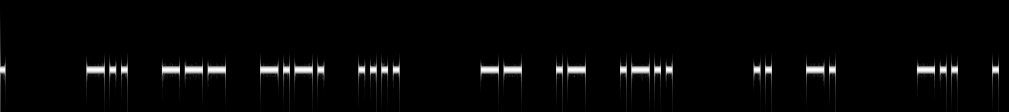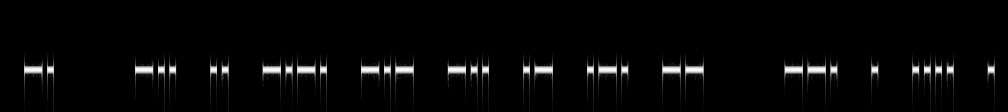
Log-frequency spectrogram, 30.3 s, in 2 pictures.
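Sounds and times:
CW Morse code beeps: 1.3s - 4.8s, 5.5s - 5.9s, 7.2s - 7.8s, 8.4s - 10.1s, 11.3s - 12.6s, 13.8s - 14.4s, 15.5s - 16.0s, 17.2s - 22.4s, 23.0s - 23.4s, 24.0s - 25.8s, 26.9s - 30.1s.

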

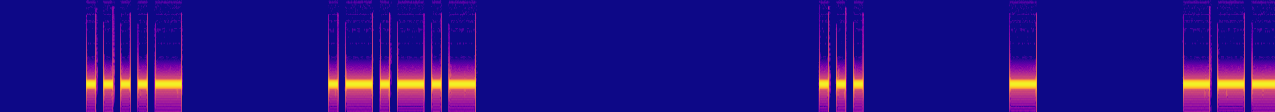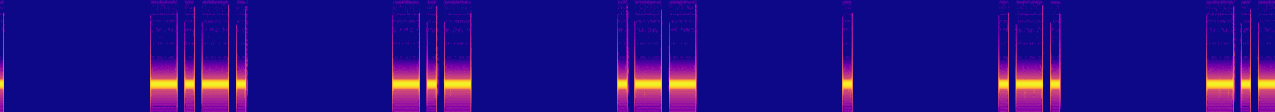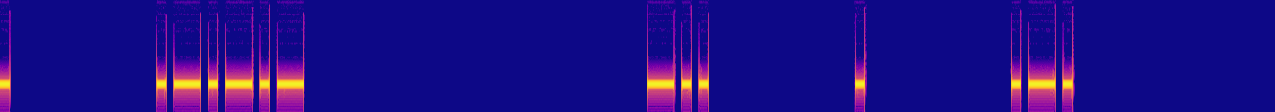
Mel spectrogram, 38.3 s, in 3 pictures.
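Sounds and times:
Morse code course tones: 0.9s - 1.8s, 3.3s - 4.8s, 8.2s - 8.7s, 11.8s - 12.8s, 14.4s - 15.2s, 16.7s - 17.5s, 19.0s - 19.8s, 22.8s - 23.4s, 24.8s - 25.6s, 27.1s - 28.6s, 32.0s - 32.6s, 35.6s - 36.3s.

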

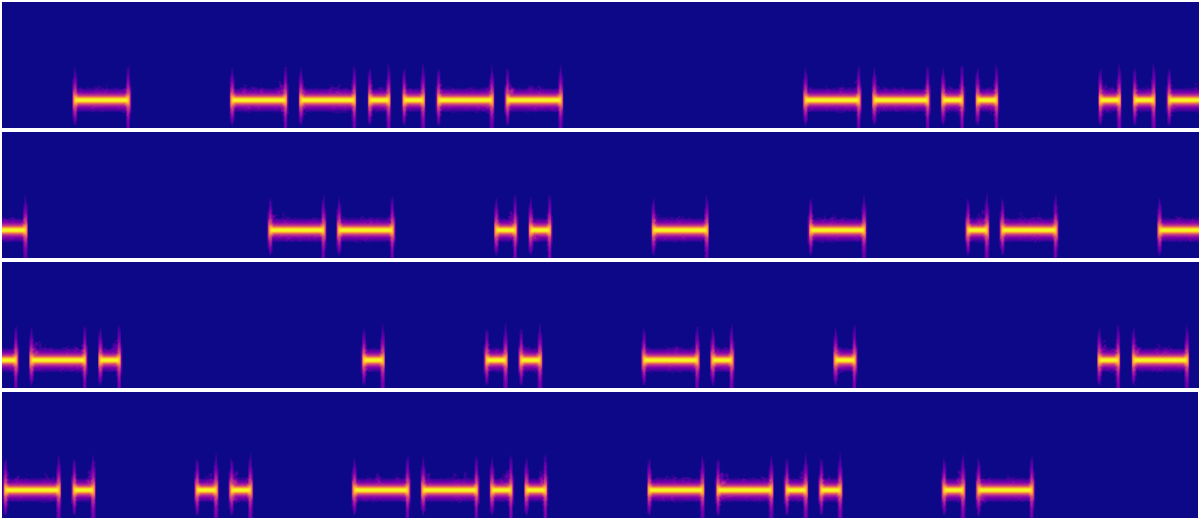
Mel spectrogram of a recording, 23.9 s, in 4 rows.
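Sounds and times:
CW Morse code beeps: 0.4s - 0.6s, 1.2s - 2.8s, 4.0s - 6.2s, 7.3s - 12.6s, 13.8s - 15.6s, 17.5s - 23.2s.

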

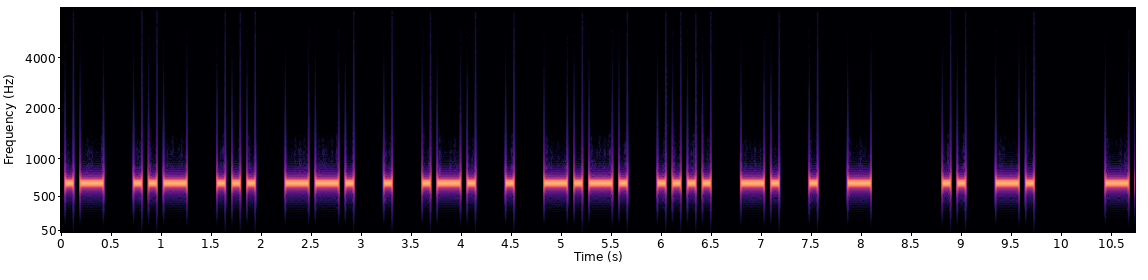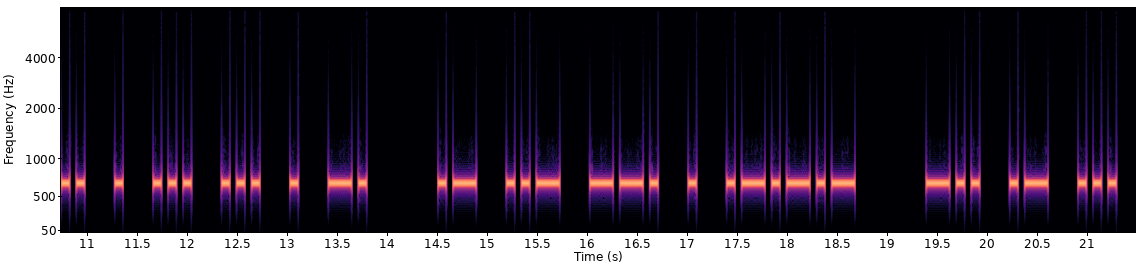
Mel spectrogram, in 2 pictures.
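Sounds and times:
morse code beeps: 0.0s - 3.0s, 3.7s - 8.2s, 8.8s - 9.8s, 10.4s - 13.8s, 14.5s - 18.8s, 19.4s - 21.4s.

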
